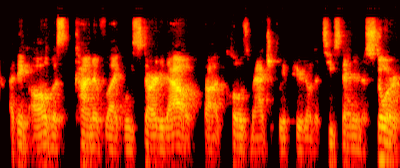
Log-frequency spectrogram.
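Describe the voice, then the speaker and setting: His pace is very fast. The man talks with an American accent. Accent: slight Southern accent at times. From Ohio, US Midwest, Southern family. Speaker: fashion executive. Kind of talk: podcast interview. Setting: remote call.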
